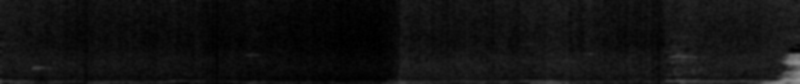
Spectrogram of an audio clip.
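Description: Faint, low bird cooing, of the pigeon or dove kind, in the background.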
